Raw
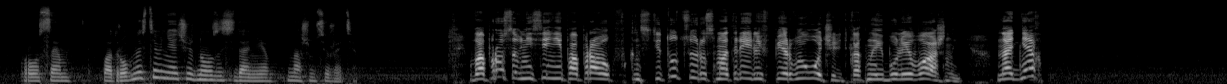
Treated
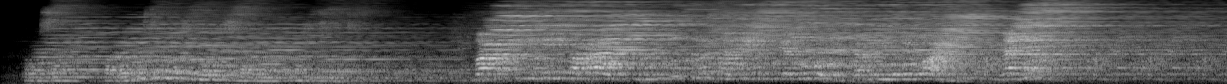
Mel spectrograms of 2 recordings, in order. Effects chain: on a send: feedback echo behind a low-pass 546 ms, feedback 83%, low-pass 2.6 kHz, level -14 dB; on the sum: pitch-shifted reverb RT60 1.2 s, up +12 st, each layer -2 dB, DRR -9 dB; trim -1.5 dB

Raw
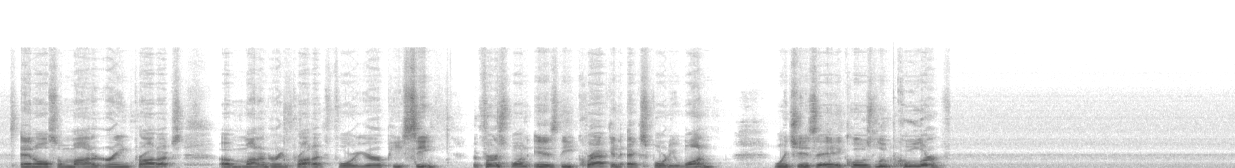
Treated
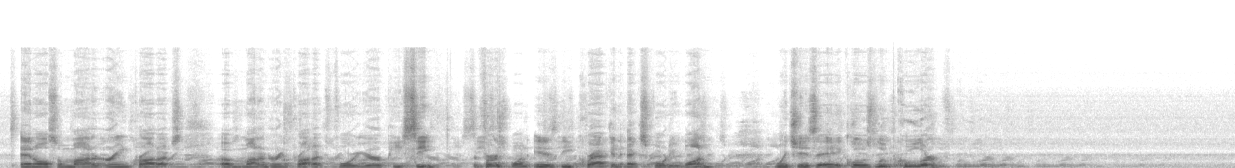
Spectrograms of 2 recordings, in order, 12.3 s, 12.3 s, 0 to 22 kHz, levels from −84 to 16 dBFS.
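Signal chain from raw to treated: 5.00–5.80 s: tone controls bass +3 dB, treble -10 dB; shuffle delay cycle 791 ms, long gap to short 3:1, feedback 36%, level -17.5 dB

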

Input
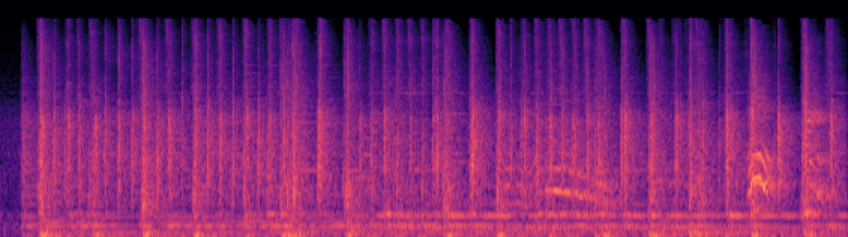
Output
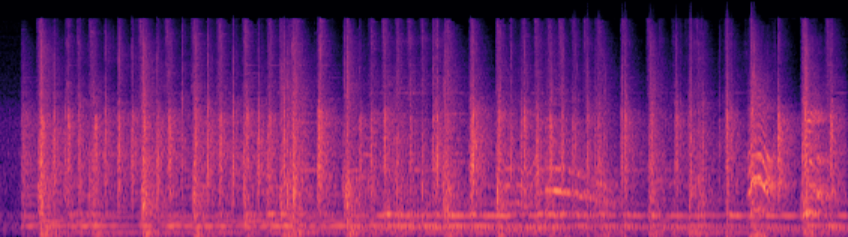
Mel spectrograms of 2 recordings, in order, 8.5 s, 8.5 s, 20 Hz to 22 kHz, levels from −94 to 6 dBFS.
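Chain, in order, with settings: high-pass 120 Hz 12 dB/octave; 5.64–7.67 s: valve stage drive 15 dB, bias 0.75; trim +3 dB

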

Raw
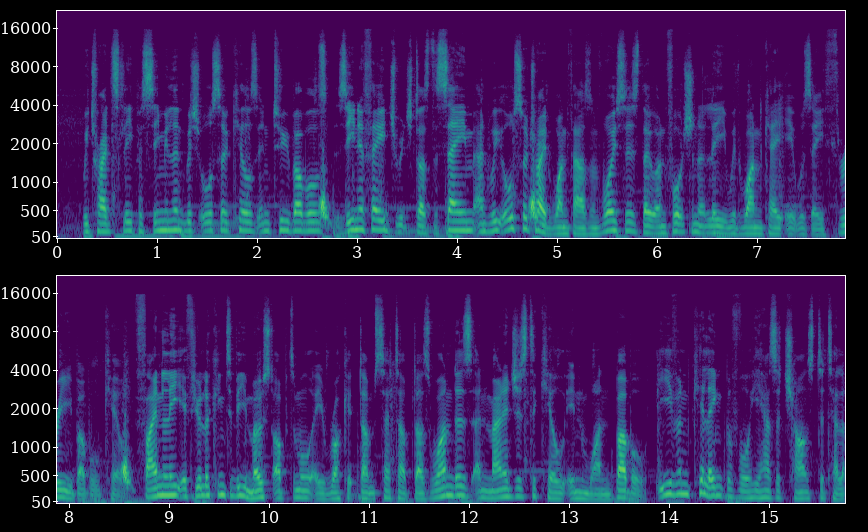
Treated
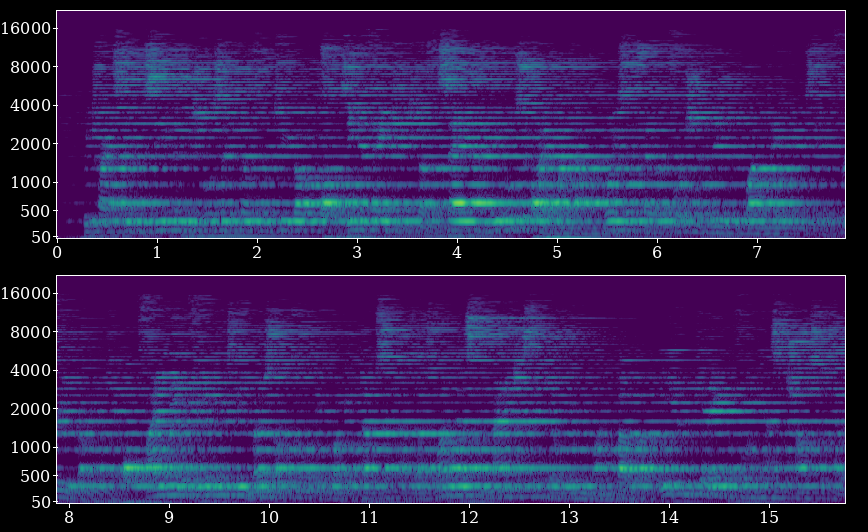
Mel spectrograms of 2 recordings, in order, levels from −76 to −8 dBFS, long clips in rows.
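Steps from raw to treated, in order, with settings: spectral sustain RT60 1.19 s; feedback comb 320 Hz, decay 0.6 s, mix 100%; delay with an opening low-pass 102 ms, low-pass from 750 Hz, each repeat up 2 oct, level -3 dB; trim +8.5 dB

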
